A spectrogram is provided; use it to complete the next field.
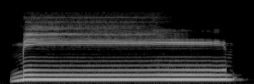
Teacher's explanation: দুই ঠোঁটের বাইরের অংশ শুকনো জায়গা থেকে চার আলিফ টেনে উচ্চারণ করতে হবে মিম সবাই একসাথে জোরে বলেন এই মিম অক্ষরটা চার এলিফ টেনে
